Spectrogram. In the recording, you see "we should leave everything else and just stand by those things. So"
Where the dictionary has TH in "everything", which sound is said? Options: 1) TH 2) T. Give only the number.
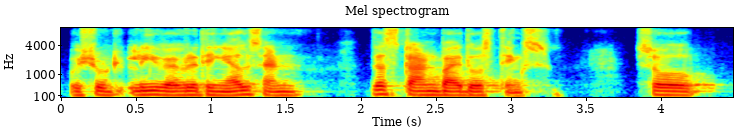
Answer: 2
